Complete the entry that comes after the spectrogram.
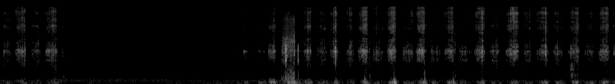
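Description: A peeled raw potato is rubbed up and down by hand over the perforated metal grating face of a small hand-held grater with a pink plastic frame. A few quick rasping strokes are followed by a brief quiet pause, then a steady, rhythmic run of bright, gritty scrapes with a low thud under each stroke.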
